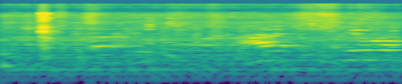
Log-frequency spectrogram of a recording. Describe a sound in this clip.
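A metal spoon clinks against a steel pot.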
